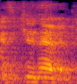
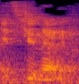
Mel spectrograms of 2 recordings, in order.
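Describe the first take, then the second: First: Said in the usual way. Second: Resigned mutter. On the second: Shown as a demonstration.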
